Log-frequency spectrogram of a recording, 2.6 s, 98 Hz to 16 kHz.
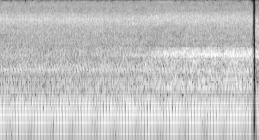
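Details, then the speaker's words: New Champion 200961 2500 W dual-fuel inverter generator running on propane in eco mode: steady, even low hum with a smooth drone, no knocks or surges; quiet healthy idle. "It's pretty quiet when you're standing like 15-20 feet away, and it's got almost no smell to it on propane."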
